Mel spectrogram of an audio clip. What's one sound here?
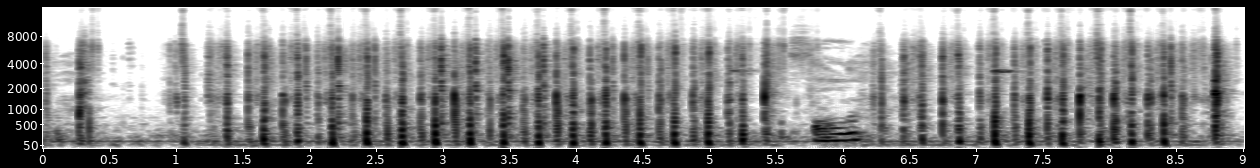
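Playing cards riffle and flutter rapidly as they are shuffled by hand.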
